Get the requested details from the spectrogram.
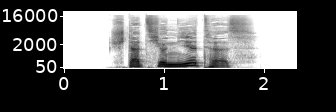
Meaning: strong/mixed nominative/accusative neuter singular of stationiert
- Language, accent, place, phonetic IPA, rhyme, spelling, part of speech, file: German, Germany, Berlin, [ʃtat͡si̯oˈniːɐ̯təs], -iːɐ̯təs, stationiertes, adjective, De-stationiertes.ogg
